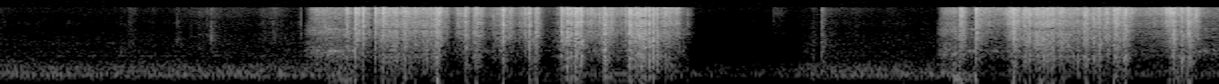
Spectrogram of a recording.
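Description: MIG welder arc crackling while tack-welding vintage cutlery spoons together, in two bursts: one of about two seconds starting about a second and a half in, and another starting near the end.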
